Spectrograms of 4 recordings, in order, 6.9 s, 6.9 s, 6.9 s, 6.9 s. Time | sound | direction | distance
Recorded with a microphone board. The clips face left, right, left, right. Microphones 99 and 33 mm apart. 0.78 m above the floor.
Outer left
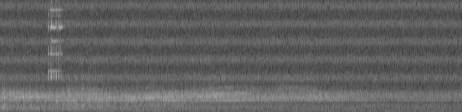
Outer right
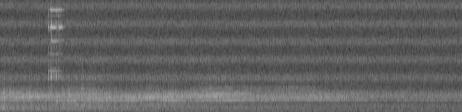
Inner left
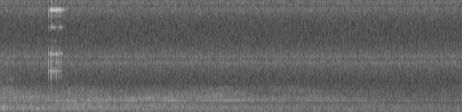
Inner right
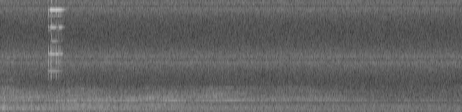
0.7 | cutlery clinking | 20° left (ahead or behind) | ?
